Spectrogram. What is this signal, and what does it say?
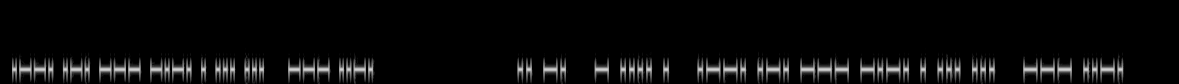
Morse code, heard as a keyed tone, about 35 wpm, 690 Hz. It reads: PROCESS OF IN THE PROCESS OF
